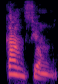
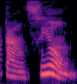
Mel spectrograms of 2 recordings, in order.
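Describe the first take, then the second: First: "canción" said as if unaccented, stress off CIÓN; sin la tilde. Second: "canción" con la tilde, golpe en CIÓN; acento en la última. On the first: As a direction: say "canción" without its final-syllable stress. ("canción" como si no llevara tilde) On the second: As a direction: stress the final syllable of "canción". ("canción", acentuada al final) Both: Shown as a demonstration. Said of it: "Si yo le quito la tilde".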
